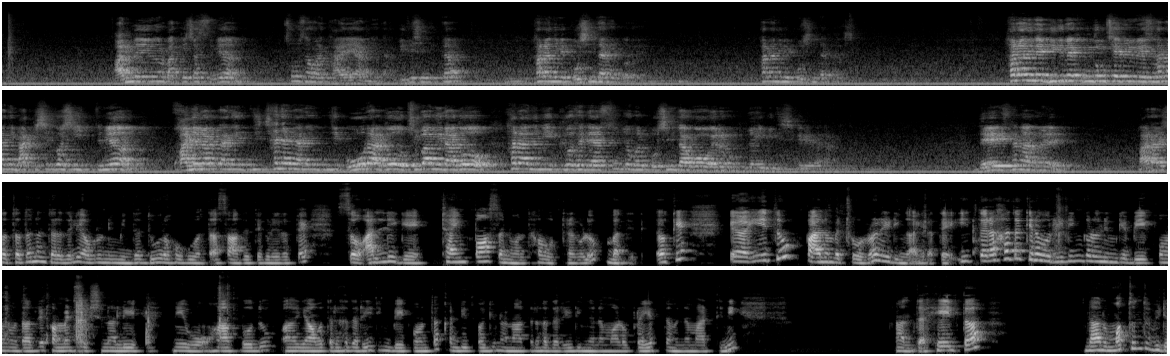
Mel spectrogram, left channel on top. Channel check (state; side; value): different; both; correlation 0.00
